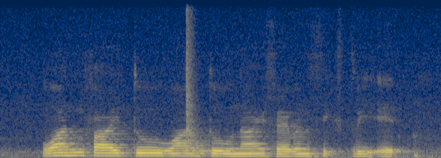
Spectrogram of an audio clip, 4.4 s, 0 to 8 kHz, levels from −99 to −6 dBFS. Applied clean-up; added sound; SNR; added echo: none; Snare drum; 17 dB; none.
